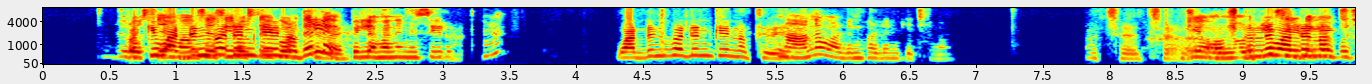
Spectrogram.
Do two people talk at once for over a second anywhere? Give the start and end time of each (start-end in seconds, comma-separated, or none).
0.7-2.2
